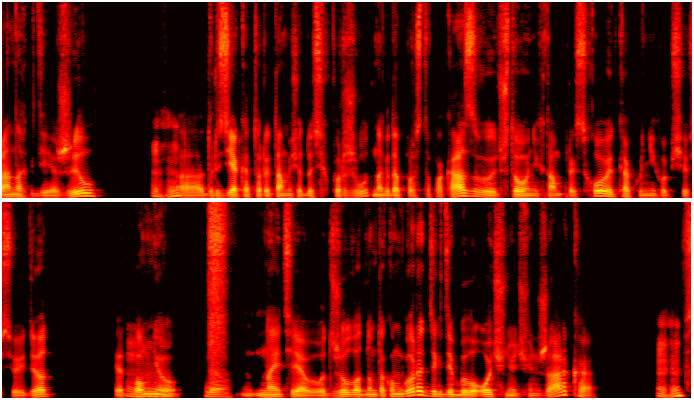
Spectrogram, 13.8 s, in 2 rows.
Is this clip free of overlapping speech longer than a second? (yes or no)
yes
